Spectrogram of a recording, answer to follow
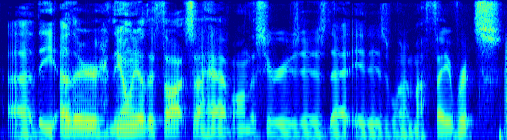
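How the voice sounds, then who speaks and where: A man with a Southern US accent, a very deep, low pitch and ordinary pitch variation. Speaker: podcast host. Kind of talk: casual chat. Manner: animated.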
